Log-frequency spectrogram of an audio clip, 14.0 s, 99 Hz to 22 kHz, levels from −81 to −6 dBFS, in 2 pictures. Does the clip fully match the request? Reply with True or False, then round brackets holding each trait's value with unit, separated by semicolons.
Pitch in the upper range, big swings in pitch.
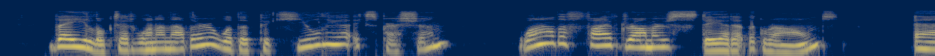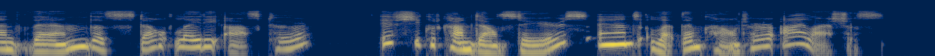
True (225 Hz; 7.7 semitones)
